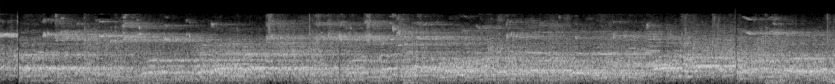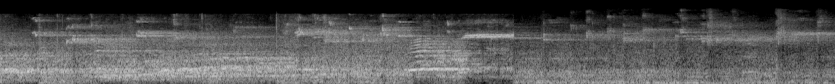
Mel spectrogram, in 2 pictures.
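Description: Live sound of a basketball game in a large sports hall: the ball bouncing on the hardwood court and players and coaches calling out. About 13.5 s in the sound changes abruptly and gets quieter.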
